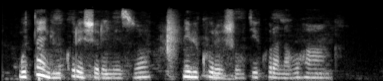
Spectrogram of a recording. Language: Kinyarwanda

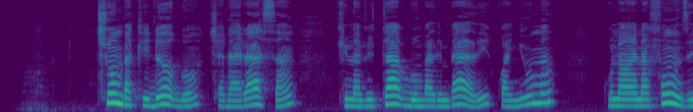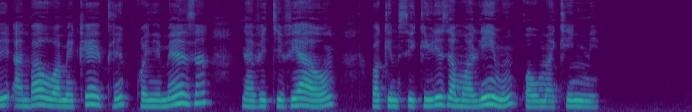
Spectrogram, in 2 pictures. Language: Swahili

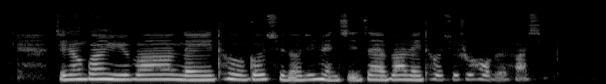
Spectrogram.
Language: Chinese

